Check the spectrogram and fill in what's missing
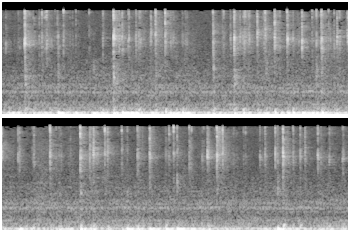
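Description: Fingertips of both hands type steadily on a full-size white Apple Magic Keyboard with numpad, its thin aluminium base and plastic keycaps resting on a dark desk. Quick, light key clicks with bright, crisp tops patter in an uneven stream. A steady low hum runs underneath throughout.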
